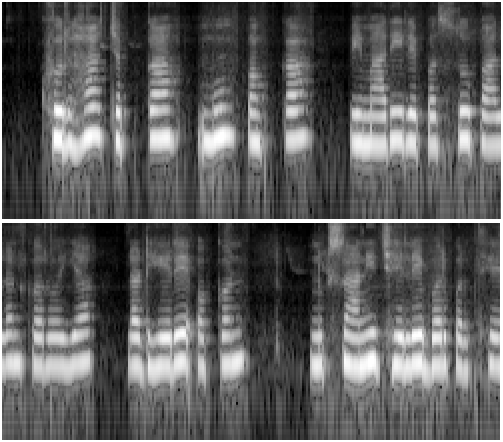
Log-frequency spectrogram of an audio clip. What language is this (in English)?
Chhattisgarhi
